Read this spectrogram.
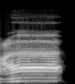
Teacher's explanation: আইন হরফকে হলকের মধ্যখান থেকে চাপ দিয়ে উচ্চারণ করব কারণ আইনের মখরাজ হলকের মধ্যখান থেকে হবে আইন আলিফ জবর আ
